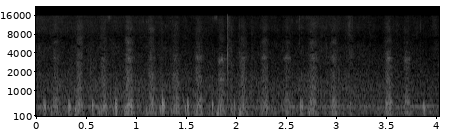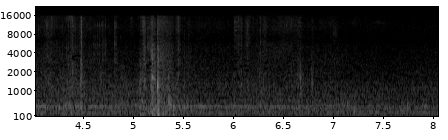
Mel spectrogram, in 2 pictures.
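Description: Honeybee colony humming steadily over an open hive. A run of short soft ticks in the first half thins out, with one sharper tick about five seconds in.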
